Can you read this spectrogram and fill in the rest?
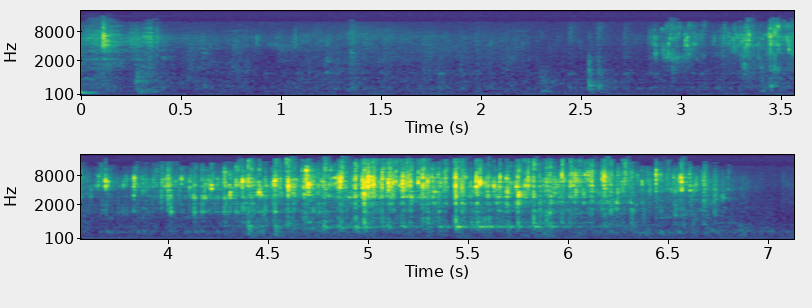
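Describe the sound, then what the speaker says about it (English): Cooked pinto beans with their cooking liquid are poured into a blender in a kitchen, a wet splashing and gurgling pour that starts soft and builds louder over several seconds, with no talking. "add the pinto beans right into the blender. I'm just gonna pour it all."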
